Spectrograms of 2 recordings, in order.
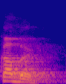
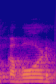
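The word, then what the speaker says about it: cupboard: कई लोग इसको कबोर्ड पढ़ देते हैं एंड ऑल। यहां से आर साउंड ड्रॉप किया गया है। रीज़न इसका ये है कि वोवेल साउंड्स के बाद जो आर आता है वो ड्रॉप किया जाता है। एंड it's pronounce कबर्ड।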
